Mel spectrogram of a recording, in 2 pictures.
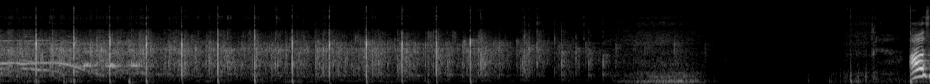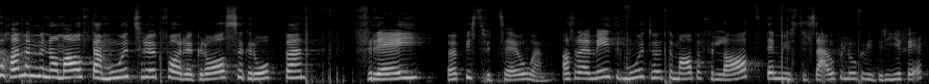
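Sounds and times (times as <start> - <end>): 
audience clapping: 0.0 - 7.3
speech: 9.2 - 18.5.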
